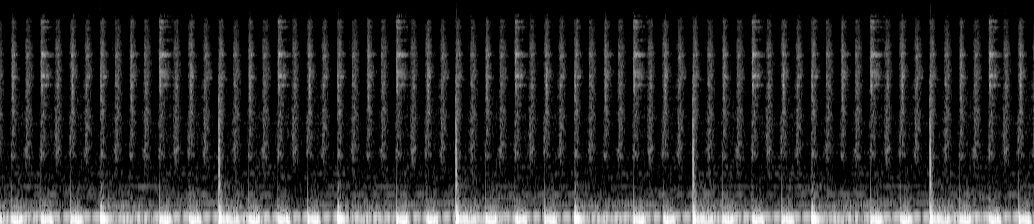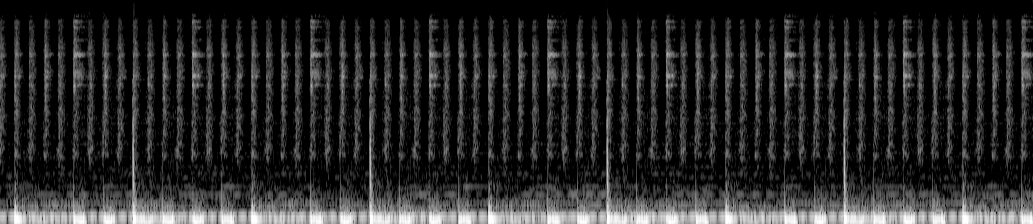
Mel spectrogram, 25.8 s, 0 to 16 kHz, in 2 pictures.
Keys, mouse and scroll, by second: 2.0-3.7 scroll down 2, 3.7-9.3 middle drag, 4.5 scroll up 2, 5.4-9.3 scroll down 1, 15.2-16.2 middle drag, 16.2-16.6 scroll up 2, 16.6-17.8 scroll down 2, 17.8 scroll down 1, 17.9-22.1 shift+middle drag, 22.1 click, 22.9 click, 23.3 Tab, 24.9 2, 25.6 click.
